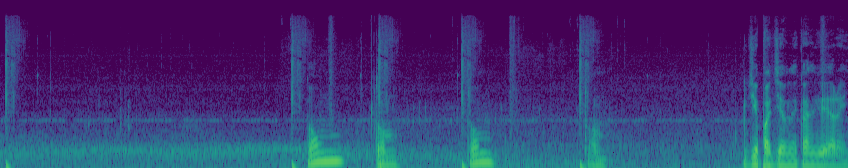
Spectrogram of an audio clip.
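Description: Short clicks sound as objects are placed in a game.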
